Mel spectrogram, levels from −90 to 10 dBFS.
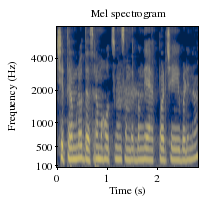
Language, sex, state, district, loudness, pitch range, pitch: Telugu, female, Andhra Pradesh, Visakhapatnam, -17 LUFS, 225-240 Hz, 230 Hz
